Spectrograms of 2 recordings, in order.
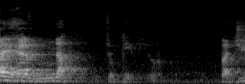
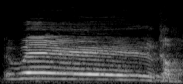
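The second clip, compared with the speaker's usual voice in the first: grand welcome; 10 semitones higher, 9 dB louder than usual. Acted. Dracula greeting.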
